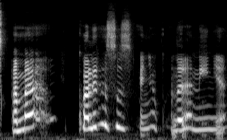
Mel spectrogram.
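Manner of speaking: high, tearful voice cracking with crying. Retelling asking her mother about her childhood dream, crying while talking. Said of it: "I can't believe I'm crying again".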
